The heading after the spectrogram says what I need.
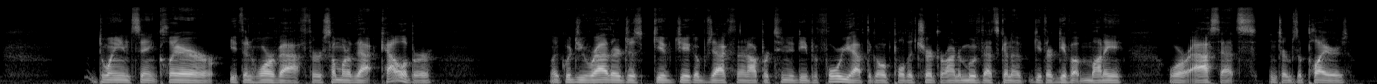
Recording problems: none

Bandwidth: 15 kHz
